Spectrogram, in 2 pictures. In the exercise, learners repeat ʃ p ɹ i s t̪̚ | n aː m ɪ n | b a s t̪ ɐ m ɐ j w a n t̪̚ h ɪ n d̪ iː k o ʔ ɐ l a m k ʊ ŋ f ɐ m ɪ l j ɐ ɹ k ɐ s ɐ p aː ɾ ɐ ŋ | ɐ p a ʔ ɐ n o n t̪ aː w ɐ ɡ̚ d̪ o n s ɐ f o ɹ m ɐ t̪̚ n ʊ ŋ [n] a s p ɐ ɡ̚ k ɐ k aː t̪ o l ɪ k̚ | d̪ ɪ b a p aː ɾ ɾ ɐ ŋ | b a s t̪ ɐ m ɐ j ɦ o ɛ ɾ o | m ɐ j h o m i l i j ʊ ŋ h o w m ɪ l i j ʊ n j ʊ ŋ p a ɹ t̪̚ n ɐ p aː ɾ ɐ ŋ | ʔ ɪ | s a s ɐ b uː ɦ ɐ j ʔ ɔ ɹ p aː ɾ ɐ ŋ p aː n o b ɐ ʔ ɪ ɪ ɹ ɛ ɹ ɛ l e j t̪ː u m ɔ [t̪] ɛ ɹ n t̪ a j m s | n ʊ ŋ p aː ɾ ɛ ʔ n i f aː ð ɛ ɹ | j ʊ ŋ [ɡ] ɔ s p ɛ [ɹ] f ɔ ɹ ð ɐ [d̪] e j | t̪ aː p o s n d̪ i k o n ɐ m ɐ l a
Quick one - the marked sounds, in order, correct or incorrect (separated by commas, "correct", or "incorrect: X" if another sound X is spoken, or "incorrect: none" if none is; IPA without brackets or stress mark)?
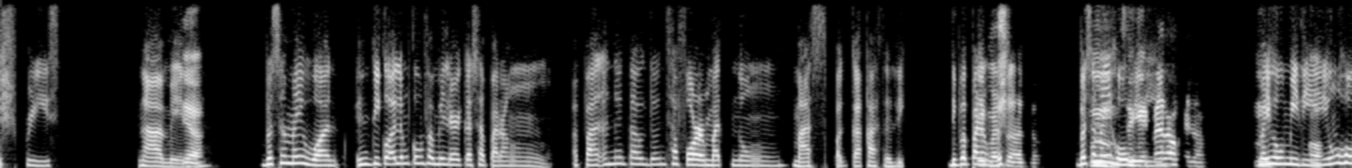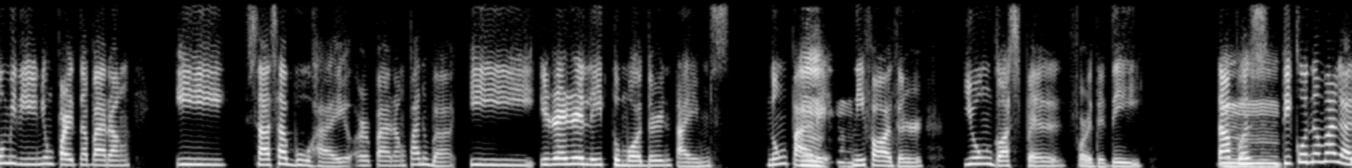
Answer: incorrect: m, incorrect: d̪, correct, incorrect: l, correct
